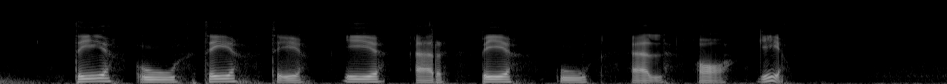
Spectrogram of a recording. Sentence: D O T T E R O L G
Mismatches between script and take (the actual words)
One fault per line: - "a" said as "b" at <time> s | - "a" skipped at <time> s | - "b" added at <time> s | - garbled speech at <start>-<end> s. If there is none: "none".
- "B" added at 4.8 s
- "A" added at 7.0 s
